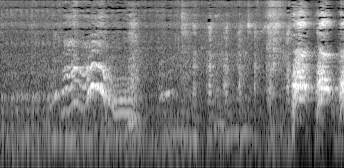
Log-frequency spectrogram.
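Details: A fierce Shih Tzu under grooming gives a rising then falling whining growl, followed by a couple of abrupt barks at the end.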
